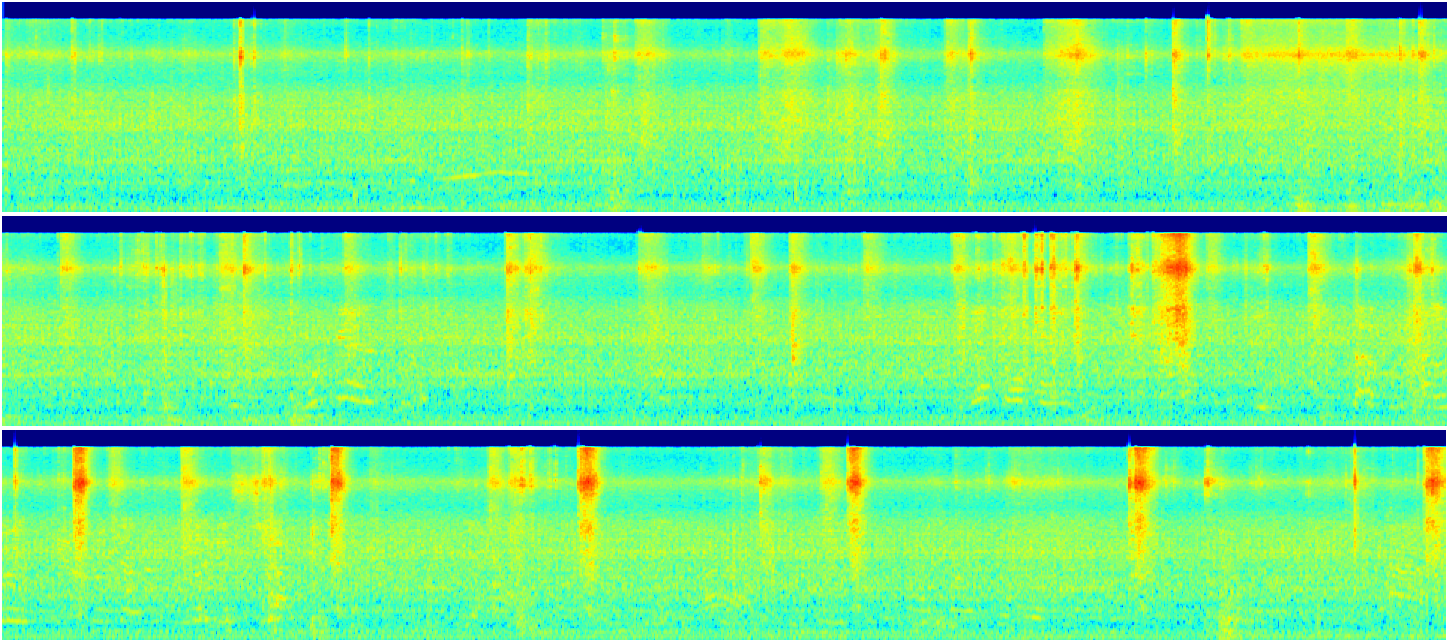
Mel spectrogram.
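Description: Shovels scrape and dig into a sand pile.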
